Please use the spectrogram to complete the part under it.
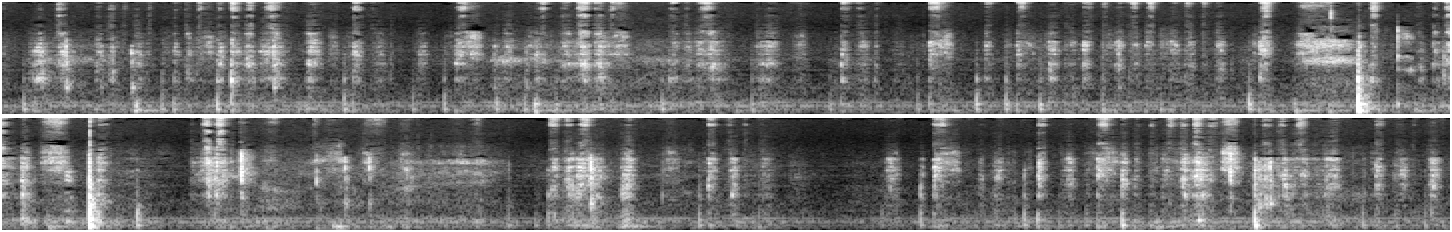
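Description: A pencil scratches and taps on paper close by.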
